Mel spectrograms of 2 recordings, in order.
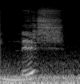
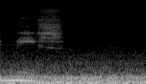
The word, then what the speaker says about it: niche: it do you say nish or do you say niche niche is like an e sound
